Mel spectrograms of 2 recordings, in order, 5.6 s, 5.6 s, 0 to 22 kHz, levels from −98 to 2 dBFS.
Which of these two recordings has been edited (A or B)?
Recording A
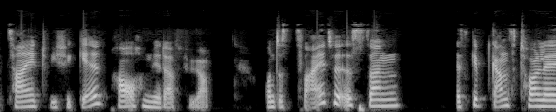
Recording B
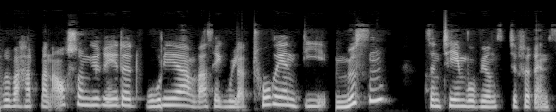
B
